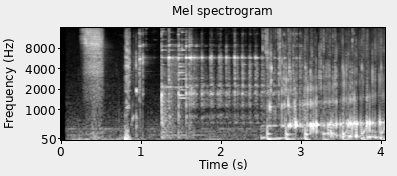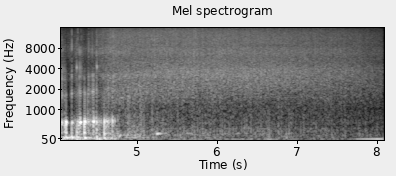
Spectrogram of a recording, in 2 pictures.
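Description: Beer sound effects: a short hiss and a run of glassy clinks, then beer pouring into a glass, then a long fizzing hiss of foam that slowly fades.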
